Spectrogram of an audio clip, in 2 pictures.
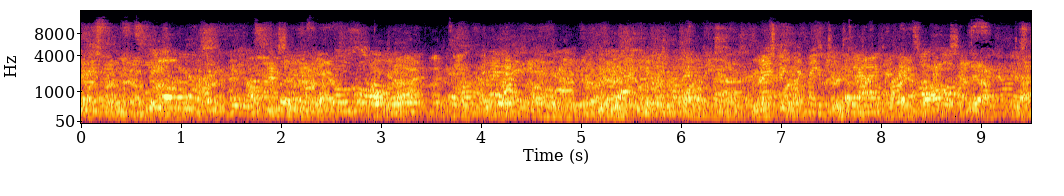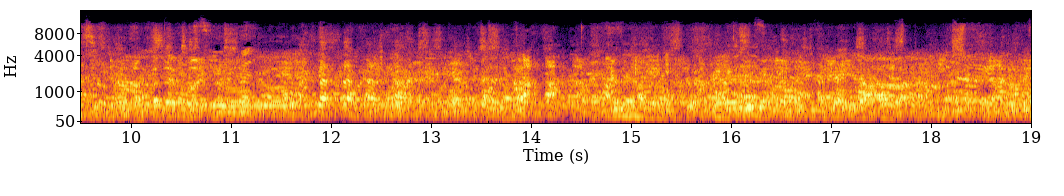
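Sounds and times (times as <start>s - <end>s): crowd chatter: 0.0s - 19.0s.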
